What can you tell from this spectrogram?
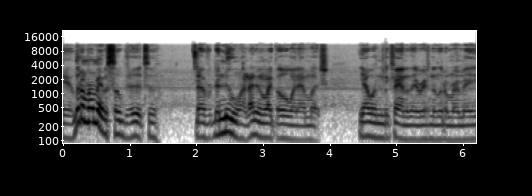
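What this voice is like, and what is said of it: Usual voice. Nothing is said of it.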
